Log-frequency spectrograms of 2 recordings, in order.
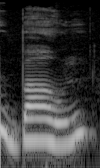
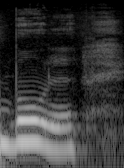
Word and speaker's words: bowl: इट्स नॉट बाउल, इट्स बोल. It's pronunciation is बोल.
